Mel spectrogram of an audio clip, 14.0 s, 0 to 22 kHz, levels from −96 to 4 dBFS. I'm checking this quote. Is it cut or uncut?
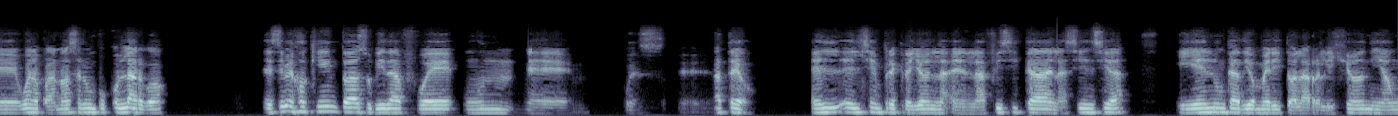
uncut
